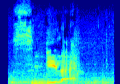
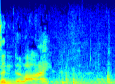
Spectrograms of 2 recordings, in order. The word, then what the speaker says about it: Sindile: Of course, we at Safari Live know him as Sindile, or as sometimes we say it, mispronounced, Sindile.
